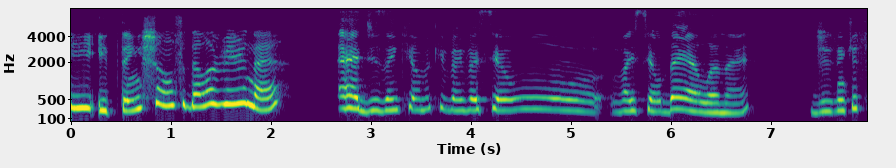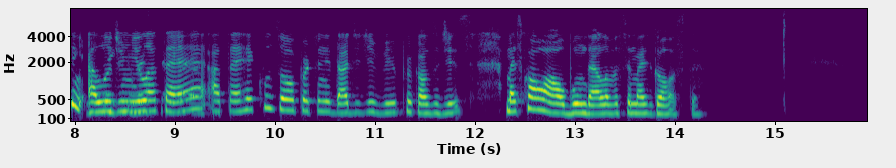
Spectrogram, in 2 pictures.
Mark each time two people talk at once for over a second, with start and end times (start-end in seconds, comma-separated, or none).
8.1-9.4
